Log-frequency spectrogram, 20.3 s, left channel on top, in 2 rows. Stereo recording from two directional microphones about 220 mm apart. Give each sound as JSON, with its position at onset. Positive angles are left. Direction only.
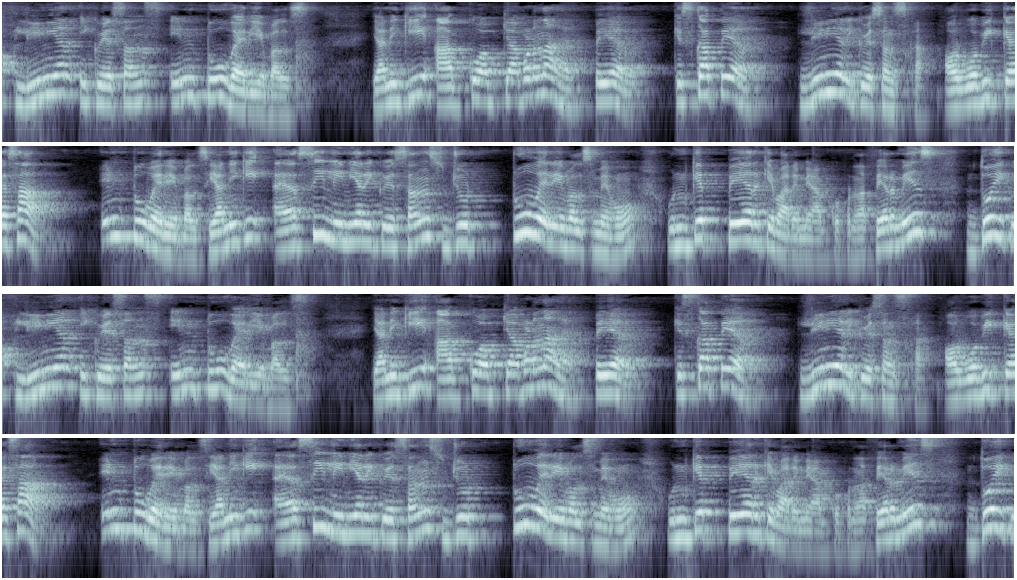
{"t": 0.1, "sound": "speech", "side_deg": 25}
{"t": 3.7, "sound": "a man's voice", "side_deg": 10}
